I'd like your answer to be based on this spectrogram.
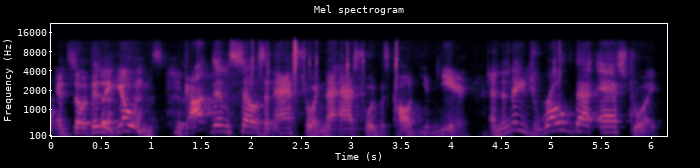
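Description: A man hamming it up as a rowdy, wisecracking tough-guy storyteller. His put-on accent slides around while he swears and hurls the tale along. His pitch swings widely and he pushes it loud. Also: huge pitch swings, a little slow, noisy background, full character voice. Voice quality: exaggerated put-on accent that keeps shifting. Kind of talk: comic retelling of myth.

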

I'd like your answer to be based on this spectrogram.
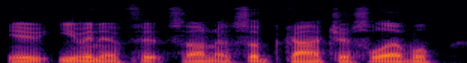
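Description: A man's voice: extremely low pitch, level tone, a little fast, warm tone, dry recording. A man chatting casually as a talk show co-host in a droll, tongue-in-cheek manner. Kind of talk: casual chat.

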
